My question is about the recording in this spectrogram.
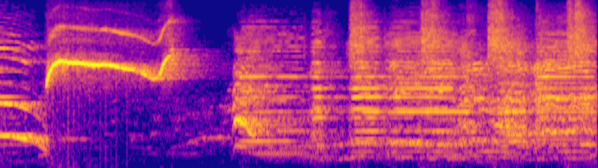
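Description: A sung note slides down and ends. Then comes a loud, high whistle that rises and then slides down over about a second. From about two seconds in, accordion-led Russian folk music with voices and a regular beat takes up again.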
